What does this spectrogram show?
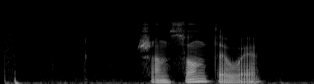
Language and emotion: Russian, neutral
